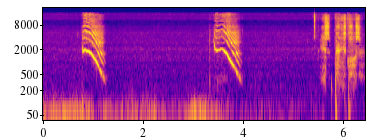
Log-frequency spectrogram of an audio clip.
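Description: Two cow-elk mews about two and a half seconds apart, each a high squeal that slides quickly down to a low note in about half a second, with a low rumble of wind on the microphone underneath.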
